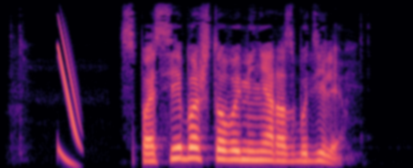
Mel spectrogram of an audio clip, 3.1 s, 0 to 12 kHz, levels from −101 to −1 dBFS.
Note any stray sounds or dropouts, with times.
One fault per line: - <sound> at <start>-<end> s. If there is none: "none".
- chirp at 0.4-0.6 s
